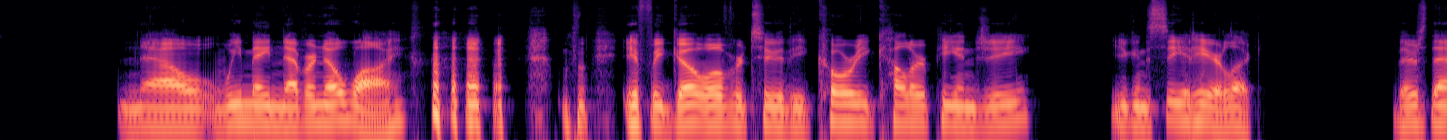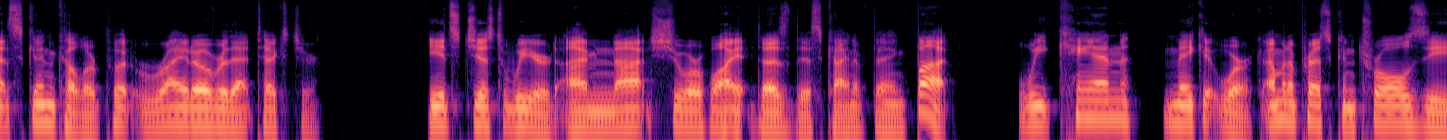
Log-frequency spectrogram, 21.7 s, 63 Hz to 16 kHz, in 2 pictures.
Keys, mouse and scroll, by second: 4.2 click, 7.4-8.0 scroll up 4, 8.0 shift+middle click, 8.5-8.9 scroll up 2, 9.0 shift+middle click, 9.4-9.7 scroll up 2, 9.7 shift+middle click, 21.3 ctrl+z.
